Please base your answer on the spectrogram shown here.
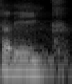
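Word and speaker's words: شريك: the sound of noon so the word is sharun actual Arabic word is sharun when we stop we pronounce sharik okay so this is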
